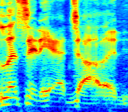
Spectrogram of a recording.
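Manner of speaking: put-on gravelly, raspy old smoker lady voice. Asked to hear the character she does: raspy old smoker's voice. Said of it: "a lady that smoked like an old lady that smoked way too many cigarettes".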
